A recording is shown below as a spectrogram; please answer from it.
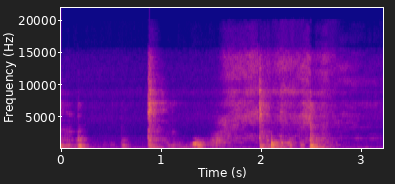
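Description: Spoon stirring chicken tinola in a hot cooking pot, a few sharp scattered clinks and scrapes against the metal at close range, with quiet gaps between them.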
